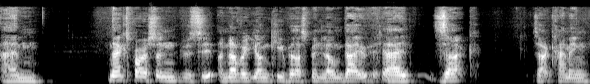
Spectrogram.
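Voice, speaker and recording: With a Plymouth accent, a man speaks at a fairly high pitch with fairly even intonation. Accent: Janner (Plymouth). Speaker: football fan channel co-founder. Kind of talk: casual vlog monologue.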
